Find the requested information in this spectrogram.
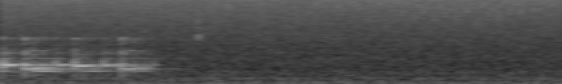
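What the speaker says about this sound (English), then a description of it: "my phone's ringing" A mobile phone ringtone chirps in a quick repeating electronic pattern for under a second, then gives way to steady background hiss and room noise.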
